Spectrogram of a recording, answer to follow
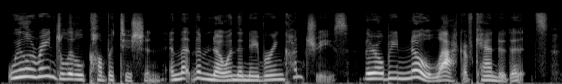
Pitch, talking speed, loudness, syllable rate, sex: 235 Hz, 205 wpm, -20 LUFS, 6.1 syllables/s, female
